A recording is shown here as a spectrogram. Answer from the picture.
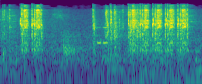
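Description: Rapid clicking of camera shutters: a short burst near the start and a longer run of quick clicks in the second half, with a brief beep just before it.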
